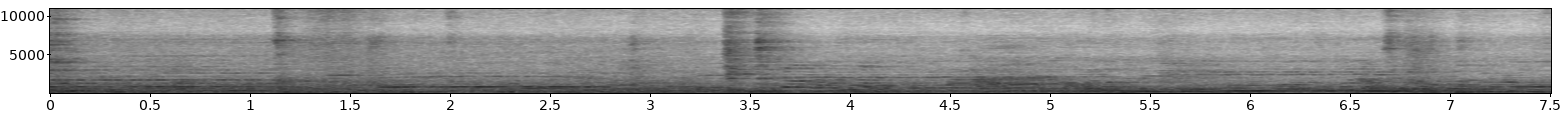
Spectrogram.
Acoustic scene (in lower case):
cafe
